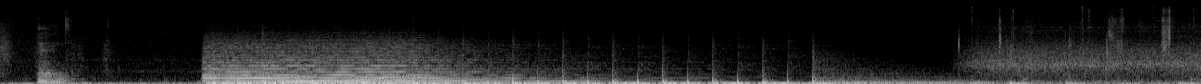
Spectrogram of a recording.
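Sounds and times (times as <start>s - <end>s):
steady hiss: 0.0s - 2.0s
footsteps on wet leaves: 9.6s - 12.0s.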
